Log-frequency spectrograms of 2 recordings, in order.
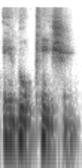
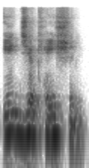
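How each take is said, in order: First: The first part sounds like 'ed-oo'. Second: The first part sounds like 'edge'. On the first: The speaker calls it wrong. "not education" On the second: The speaker calls it right. "you say education"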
